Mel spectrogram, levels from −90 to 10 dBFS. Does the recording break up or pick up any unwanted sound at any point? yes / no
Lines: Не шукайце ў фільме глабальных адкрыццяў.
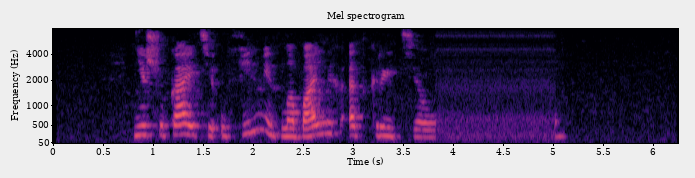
no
